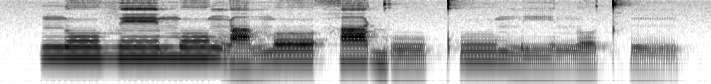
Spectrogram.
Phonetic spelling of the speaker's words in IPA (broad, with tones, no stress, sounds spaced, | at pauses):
n oː˦ v eː˦ m oː˦ ŋ a˨ m oː˦ h a˦ ɡ uː˨ kʼ uː˦ m iː˨ n o˨ tʰ ĩ˨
